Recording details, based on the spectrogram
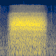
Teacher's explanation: dia dari tengah lidah, berarti kan tengah lidahnya naik ke langit-langit. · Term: huruf shin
